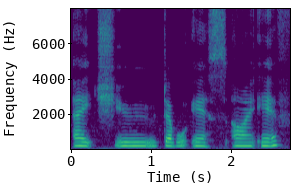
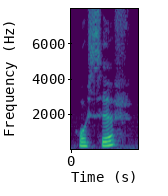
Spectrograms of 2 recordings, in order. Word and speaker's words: hussif: It can be H-U-S-S-I-F, Hussif, or H-U-S-W-I-F, Hussif.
